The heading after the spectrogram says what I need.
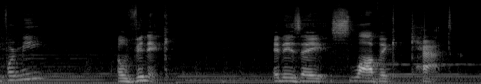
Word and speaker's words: Ovinnik: i had already received it can you pronounce the name for me ovinik it is a slavic cat see a little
